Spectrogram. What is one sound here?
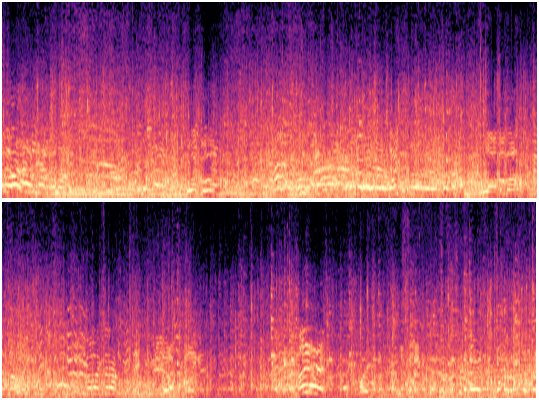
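Horses' hooves clatter on a road.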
